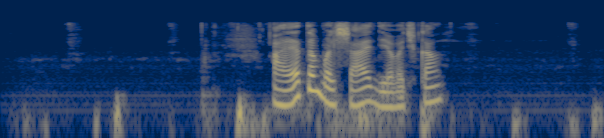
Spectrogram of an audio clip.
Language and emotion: Russian, positive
